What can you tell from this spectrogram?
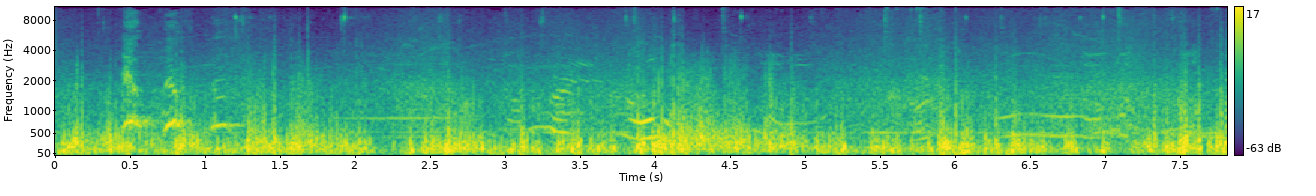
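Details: At Seal Point Dog Park on the western side of San Francisco Bay, 19 March 2016, a dog on an outing with Rosy and Rocky gives thin, high whines and short yips over people talking and steady outdoor background noise.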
